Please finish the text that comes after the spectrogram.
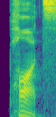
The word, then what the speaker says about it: Ponce: But there's businesses along Ponce, as it's pronounced. It's not the correct pronunciation of the man's name, but that's the way they pronounce it in Atlanta.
